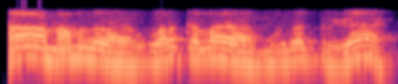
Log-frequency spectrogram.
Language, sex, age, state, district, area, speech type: Kannada, male, 45-60, Karnataka, Belgaum, rural, conversation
